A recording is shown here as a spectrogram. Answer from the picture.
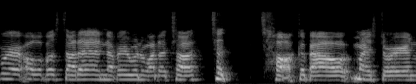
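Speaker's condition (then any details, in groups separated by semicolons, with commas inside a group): Hearing loss, bilateral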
